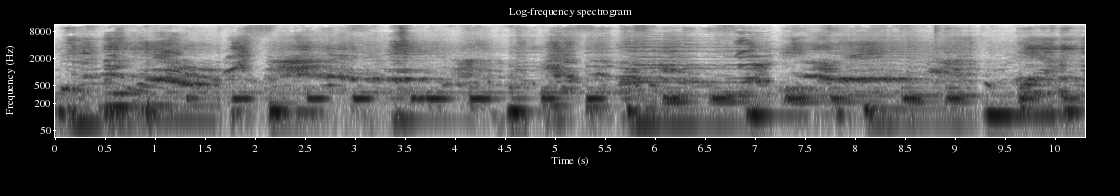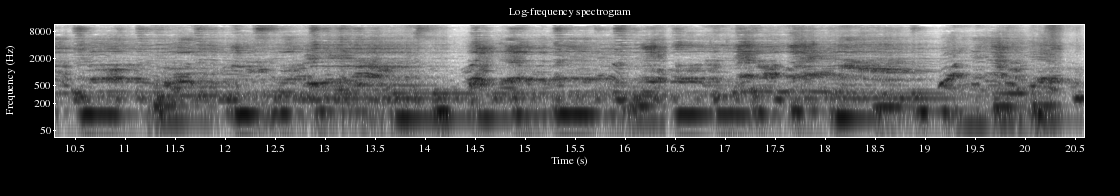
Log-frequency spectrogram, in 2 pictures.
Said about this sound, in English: I just love like, and you can hear these like little kids. Everybody's singing along. Singing along. swaying.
